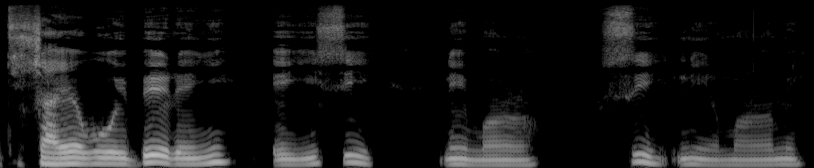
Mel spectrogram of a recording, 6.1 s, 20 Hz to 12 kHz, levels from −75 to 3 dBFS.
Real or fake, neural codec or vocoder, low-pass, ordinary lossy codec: real; none; 10.8 kHz; none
